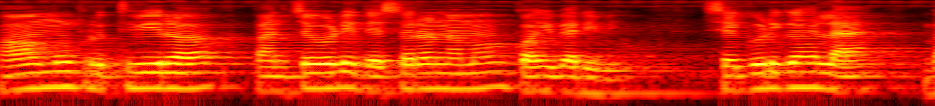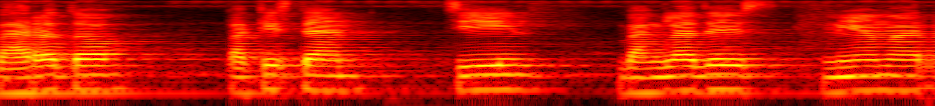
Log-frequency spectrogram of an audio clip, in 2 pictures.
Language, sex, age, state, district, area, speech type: Odia, male, 18-30, Odisha, Dhenkanal, rural, spontaneous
